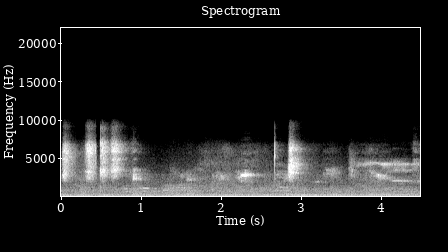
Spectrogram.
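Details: Parakeet chirping opens with a rapid run of loud shrill chirps, then quieter scattered twitters and a few sharp squeaks amid light background hiss.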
